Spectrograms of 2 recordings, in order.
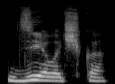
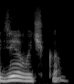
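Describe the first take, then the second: First: Девочка low, slow and heavy; thundering voice. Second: Девочка dropped low and much softer; low soft dragon voice. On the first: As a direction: drag out девочка low and menacing. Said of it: "прогрохотал голос". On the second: Dragon king summons her. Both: Acted.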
